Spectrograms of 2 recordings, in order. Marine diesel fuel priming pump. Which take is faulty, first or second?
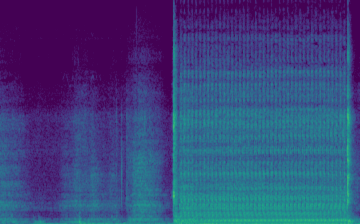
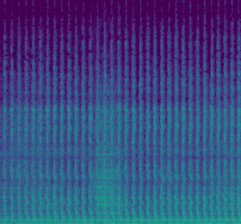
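first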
